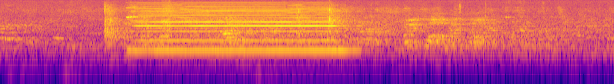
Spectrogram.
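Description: Gymnasium scoreboard horn sounding one steady, buzzing tone for about two seconds, starting about a second in, over faint gym noise.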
